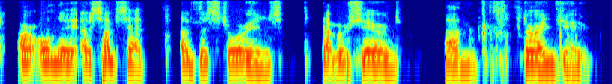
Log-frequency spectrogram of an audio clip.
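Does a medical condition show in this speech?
Yes: head and neck cancer.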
